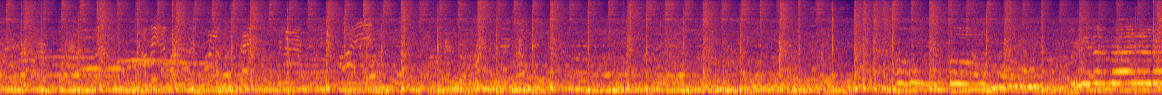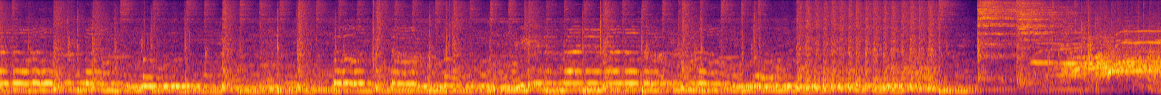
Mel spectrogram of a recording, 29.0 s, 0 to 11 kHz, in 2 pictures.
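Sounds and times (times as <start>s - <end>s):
crowd cheering and screaming: 0.0s - 2.9s, 27.2s - 29.0s
live band playing pop song: 0.0s - 29.0s.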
